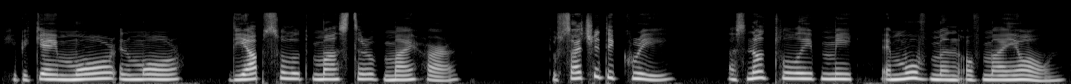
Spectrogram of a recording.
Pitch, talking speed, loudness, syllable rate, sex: 235 Hz, 140 wpm, -15 LUFS, 4.1 syllables/s, female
